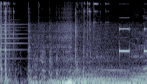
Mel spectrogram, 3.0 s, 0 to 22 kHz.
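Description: A 2008-2014 Mercedes W204 C300 starts up after a short silence: a close, sudden whir and catch of the engine settles into a steady idle, and two brief electronic chime beeps sound near the end.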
